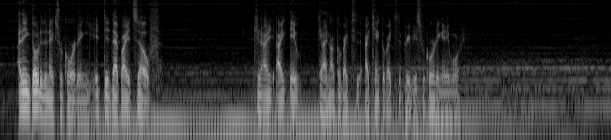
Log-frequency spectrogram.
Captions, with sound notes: I didn't go to the next recording. It did that by itself. (stammers) Can I not go back to--? I can't go back to the previous recording anymore.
